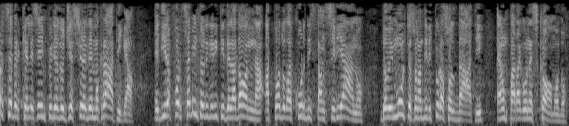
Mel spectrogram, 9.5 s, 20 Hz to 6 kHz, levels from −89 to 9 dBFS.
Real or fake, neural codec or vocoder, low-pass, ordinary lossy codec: fake; vocoder, 44.1 kHz, 128 mel bands every 512 samples, BigVGAN v2; 5.4 kHz; none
